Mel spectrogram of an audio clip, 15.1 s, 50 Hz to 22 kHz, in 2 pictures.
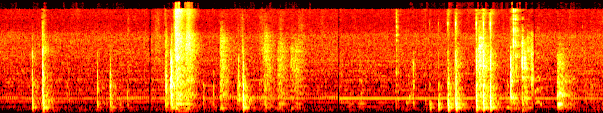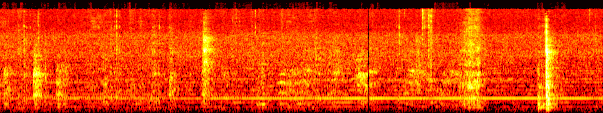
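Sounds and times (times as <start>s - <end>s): wood and tools knocking: 0.4s - 3.8s, 5.0s - 12.0s, 14.2s - 14.6s.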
